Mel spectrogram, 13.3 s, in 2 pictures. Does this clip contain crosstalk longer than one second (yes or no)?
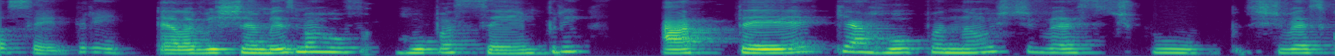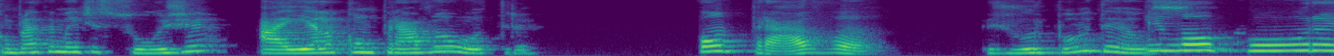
no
